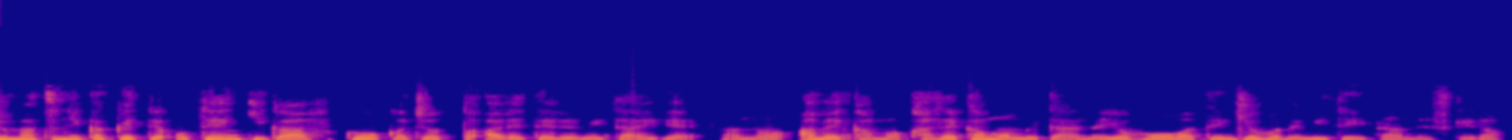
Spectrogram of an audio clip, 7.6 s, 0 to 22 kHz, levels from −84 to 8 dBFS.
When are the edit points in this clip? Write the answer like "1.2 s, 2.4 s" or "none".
3.6 s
